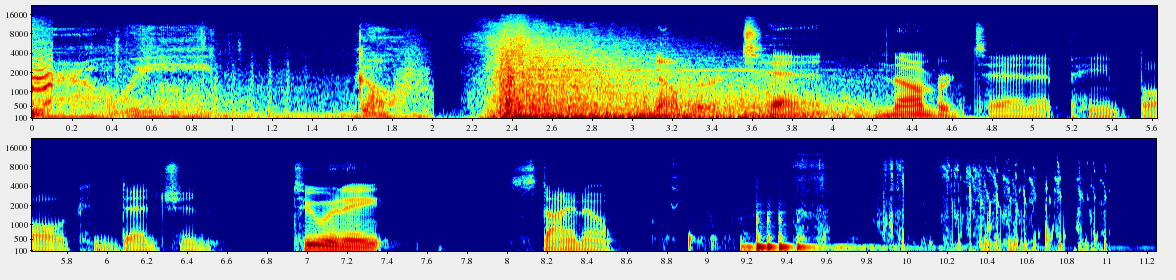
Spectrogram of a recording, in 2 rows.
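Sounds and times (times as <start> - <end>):
speech: 1.6 - 2.0, 3.1 - 9.6
crackly mouth noises: 8.8 - 11.2
person sipping water: 8.8 - 11.2
wet gulps: 8.8 - 11.2.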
